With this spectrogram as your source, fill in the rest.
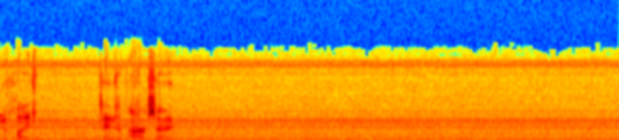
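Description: A jet engine drones steadily in the cockpit.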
